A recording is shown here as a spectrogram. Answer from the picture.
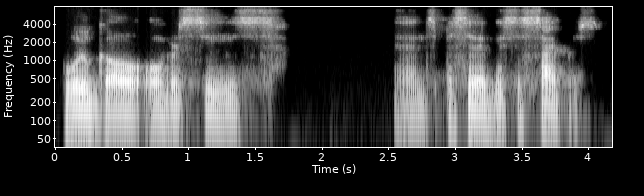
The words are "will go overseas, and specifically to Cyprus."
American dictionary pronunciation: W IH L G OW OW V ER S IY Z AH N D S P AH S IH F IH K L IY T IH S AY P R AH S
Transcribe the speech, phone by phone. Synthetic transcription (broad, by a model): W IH L G OW OW V ER S IY Z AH N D S P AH S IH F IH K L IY S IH S AY P R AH S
